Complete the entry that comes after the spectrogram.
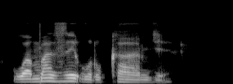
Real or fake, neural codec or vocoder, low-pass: fake; codec, 16 kHz, 4 kbps, X-Codec, HuBERT features, trained on balanced general audio; 7.2 kHz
